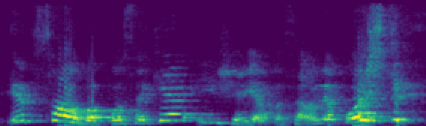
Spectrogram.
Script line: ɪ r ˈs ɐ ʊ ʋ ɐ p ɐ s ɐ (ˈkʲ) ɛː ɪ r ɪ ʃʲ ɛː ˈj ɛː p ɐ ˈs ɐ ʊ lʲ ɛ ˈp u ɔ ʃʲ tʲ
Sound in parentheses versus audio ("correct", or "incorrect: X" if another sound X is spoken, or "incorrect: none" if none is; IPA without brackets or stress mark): correct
